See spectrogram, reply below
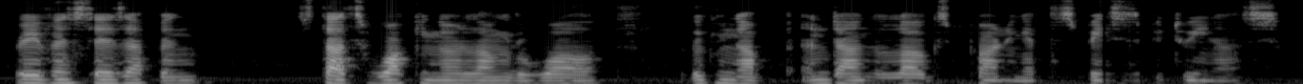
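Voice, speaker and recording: A man's voice: lowish voice, monotone, moderate pace, clean tone, poor audio. A man reading a first-person story aloud in a casual, plain way, with small slips and restarts.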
